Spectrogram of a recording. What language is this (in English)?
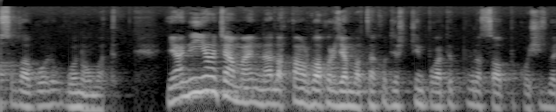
Romanian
